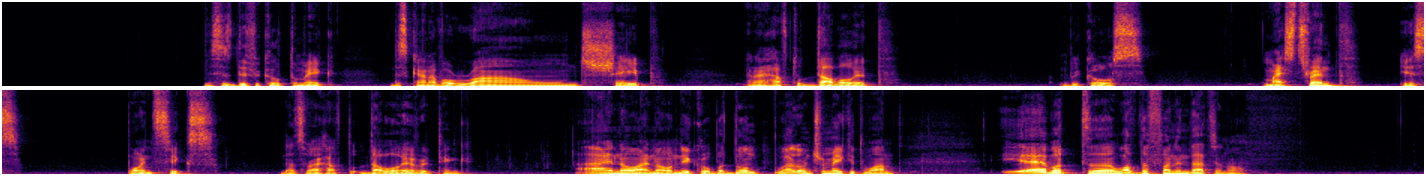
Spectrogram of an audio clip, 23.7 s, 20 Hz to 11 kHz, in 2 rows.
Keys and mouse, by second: 18.0 alt+q.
